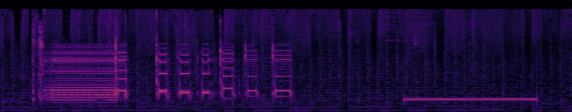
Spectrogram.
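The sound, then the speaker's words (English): A phone line tone, then a quick run of five or six dialing beeps as a phone call is placed, followed by a steady ringing tone lasting about two seconds, all clear with no voices. “All right, so let's try to get Jake on the phone.”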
